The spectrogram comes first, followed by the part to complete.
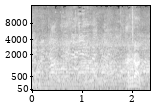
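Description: Indistinct chatter of several people talking.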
